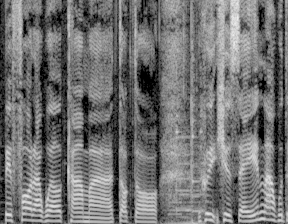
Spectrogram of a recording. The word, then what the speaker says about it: Hussein: your listeners as well thank you now Dr husin am I pronouncing your name correctly first of all hin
